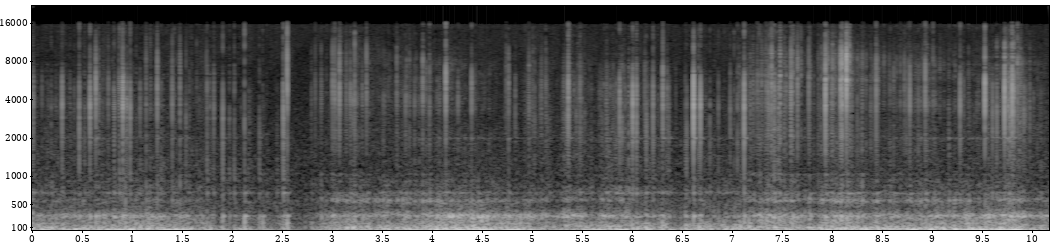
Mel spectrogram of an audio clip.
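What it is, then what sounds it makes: Metal mesh microphone grille being scratched. Long acrylic nails scratch the bare steel mesh grille of a large, hollow condenser microphone, with the hand partly covering the grille later on. The sound is a dense, deep rumble laced with fast, crackly scratching bursts that spray into bright hiss, briefly dipping quieter near the 2.5-second mark before resuming steadily.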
